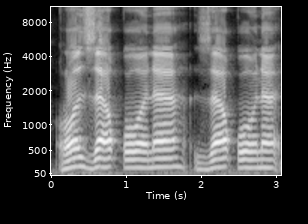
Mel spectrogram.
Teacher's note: Nah, dia ada sifat yang namanya sifat jahar, dan dia sifat rokhawah. Ya, za itu rokhawah, artinya suaranya mengalir tapi nafasnya tertahan.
